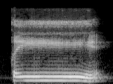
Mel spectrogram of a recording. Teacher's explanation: قاف کی دو نقطوں والا قاف ہے تو اس کو فل ماؤتھ پڑھا جائے گا، یعنی پر پڑھا جائے گا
